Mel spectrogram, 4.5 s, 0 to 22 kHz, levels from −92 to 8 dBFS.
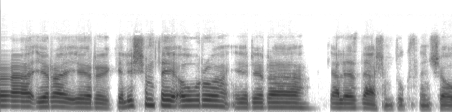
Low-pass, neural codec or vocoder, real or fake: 14.4 kHz; none; real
